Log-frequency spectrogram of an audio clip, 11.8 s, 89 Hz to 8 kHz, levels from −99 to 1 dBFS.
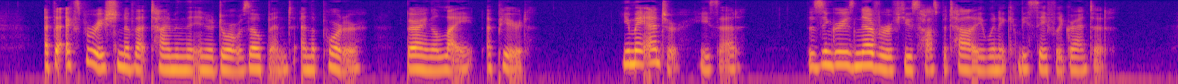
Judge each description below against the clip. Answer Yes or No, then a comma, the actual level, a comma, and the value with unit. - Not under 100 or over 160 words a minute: No, average, 175 wpm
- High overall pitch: Yes, high, 200 Hz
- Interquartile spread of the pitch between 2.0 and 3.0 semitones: Yes, narrow, 2.6 semitones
